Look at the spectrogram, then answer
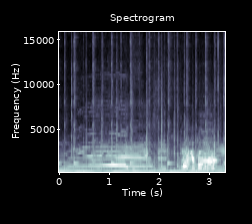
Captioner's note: cheering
